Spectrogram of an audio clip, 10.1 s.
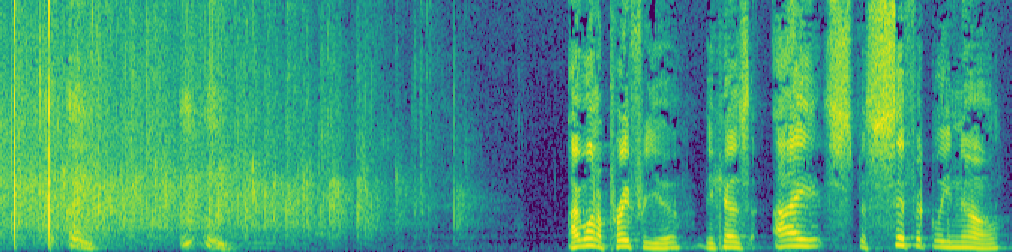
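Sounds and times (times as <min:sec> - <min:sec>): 
audience applause: 0:00.0 - 0:04.8
speech: 0:00.7 - 0:01.1, 0:01.8 - 0:02.4, 0:05.7 - 0:10.1.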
